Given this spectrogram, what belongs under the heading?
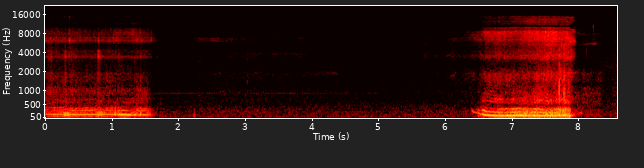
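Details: Dog lying on her back asleep, snoring: two loud, rattling snores separated by a quiet pause.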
